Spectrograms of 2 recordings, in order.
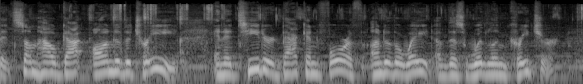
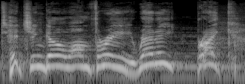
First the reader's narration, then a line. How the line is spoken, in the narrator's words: Russell pleaded to the heavens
